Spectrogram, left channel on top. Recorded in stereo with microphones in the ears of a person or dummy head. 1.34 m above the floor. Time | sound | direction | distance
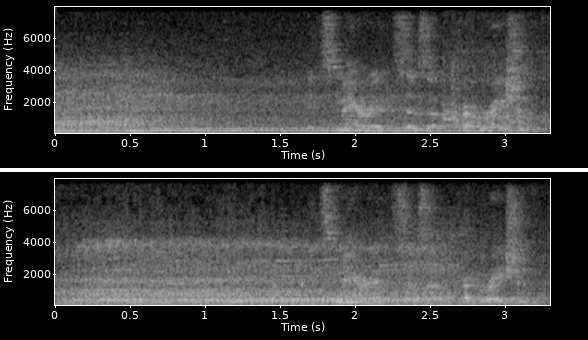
1.7 | a man speaking | 5° right (ahead or behind) | 3.5 m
